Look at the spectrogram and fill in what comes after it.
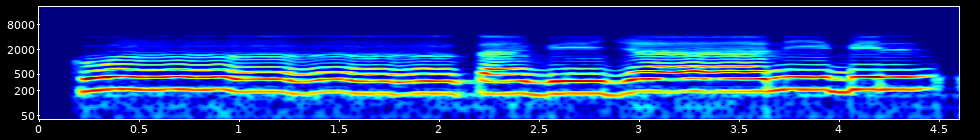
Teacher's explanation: Supaya kita tahu nun kosong bila bertemu dengan ta, kena dengungkan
